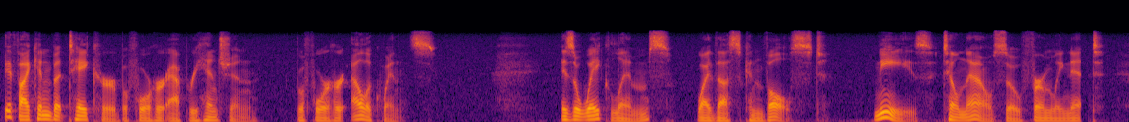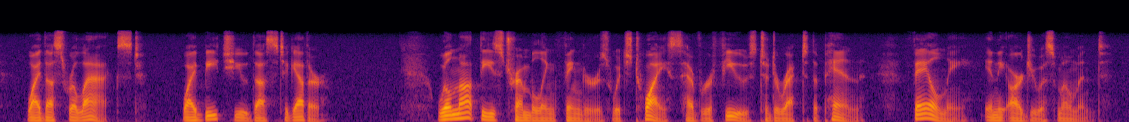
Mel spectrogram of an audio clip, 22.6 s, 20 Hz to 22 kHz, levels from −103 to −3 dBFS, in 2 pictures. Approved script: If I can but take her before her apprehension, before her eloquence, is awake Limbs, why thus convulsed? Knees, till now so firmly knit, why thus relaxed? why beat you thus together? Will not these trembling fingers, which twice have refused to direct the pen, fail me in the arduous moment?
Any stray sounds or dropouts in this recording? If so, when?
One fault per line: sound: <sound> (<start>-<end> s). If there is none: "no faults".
sound: dropout (10.8-10.9 s)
